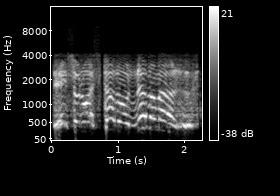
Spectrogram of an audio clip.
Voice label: trick, mood high, speech; War Thunder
